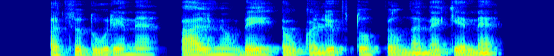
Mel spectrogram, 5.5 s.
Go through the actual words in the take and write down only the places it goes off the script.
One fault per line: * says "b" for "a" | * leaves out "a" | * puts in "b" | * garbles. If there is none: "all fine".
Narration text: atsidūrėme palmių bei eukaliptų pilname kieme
all fine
